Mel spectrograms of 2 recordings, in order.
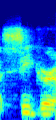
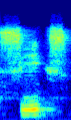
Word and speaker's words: Sikh: remember that that's a seeker of truth a devotee now i've heard people pronounce it sick so again i'm very i'm not very confident about this right i've met seeks and they say seek i've seen documentaries on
